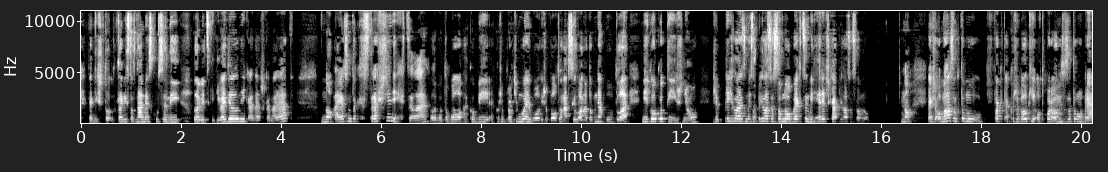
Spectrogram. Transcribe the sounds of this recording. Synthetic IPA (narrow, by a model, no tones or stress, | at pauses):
t̪aɡist̪ɔt̪aɡist̪ɔznaːmɛskuːsɛliːlɛʋit͡skiɟiʋaɟɛlɲiːɡanaːʃkamaɾaːt̪ | nɔʔajasɔmt̪akst̪ɾaʃɲɛɲɛxt͡sɛlalɛbɔt̪ɔbɔlɔʔakɔbiakɔʒɛpɾɔcimɔjɛjʋʊɔliʒɛbɔlɔt̪ɔnasiluanad̪ɔmɲaɦuːd̪laɲɪɛkɔlkɔt̪iːʒɲɔʊ | ʒɛpɾiɦlaːsmɛsapɾiɦlaːsasɔmnɔʊlbɔjaxt͡sɛmbiɟɦɛɾɛt͡ʃkaːpɾiɦlaːsasɔmnɔʊ | nɔt̪aɡʒɛmalasɔmkt̪ɔmu | fakt̪akɔʒɛʋɛlkiːʔɔt̪pɔɾɔlmis̬ɔms̬akt̪ɔmubɾaː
